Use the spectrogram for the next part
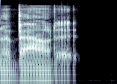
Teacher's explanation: I'll actually use a soft D sound, and you'll hear that sound on both sides of the word.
